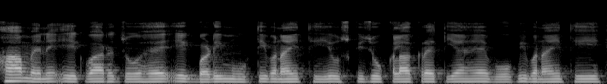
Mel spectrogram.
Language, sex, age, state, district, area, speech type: Hindi, male, 30-45, Rajasthan, Jodhpur, urban, spontaneous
